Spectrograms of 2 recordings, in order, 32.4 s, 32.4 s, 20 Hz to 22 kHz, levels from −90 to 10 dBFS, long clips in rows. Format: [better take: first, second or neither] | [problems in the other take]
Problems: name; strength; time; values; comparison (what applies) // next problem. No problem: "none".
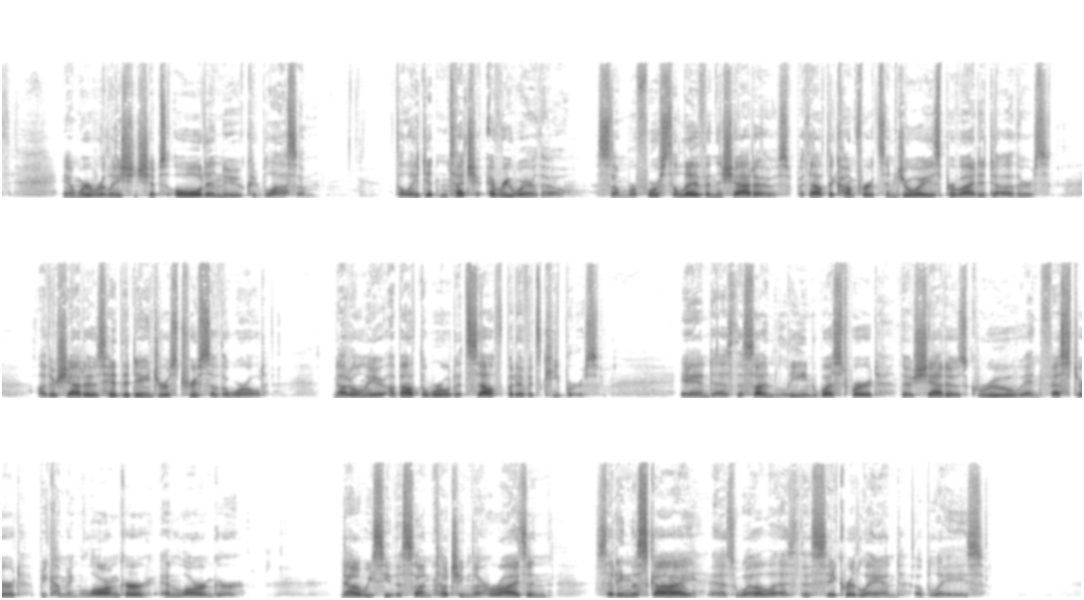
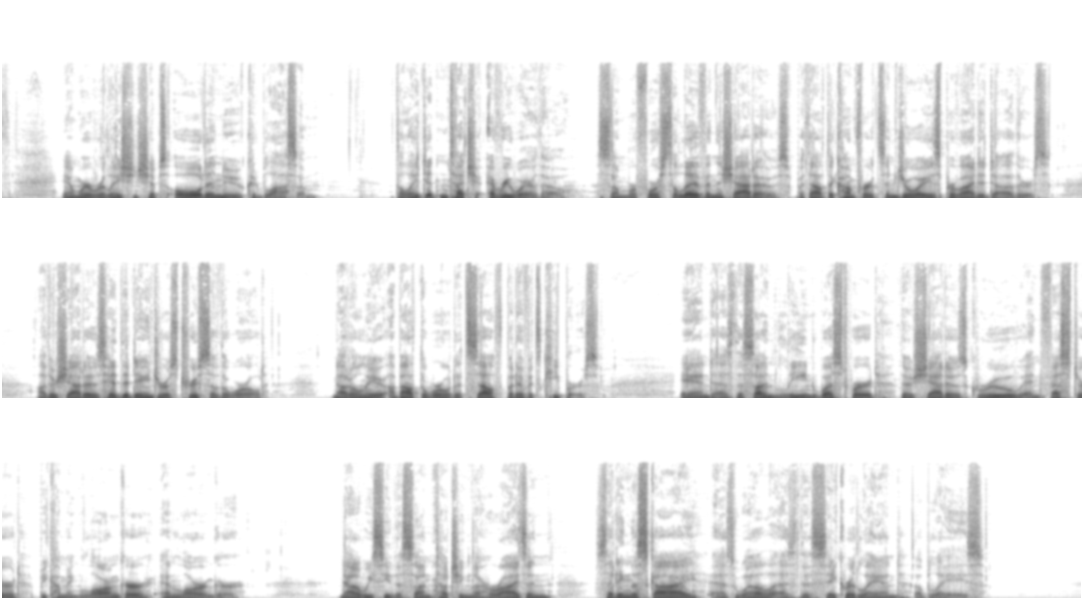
second | thin; very; fading below 350 Hz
